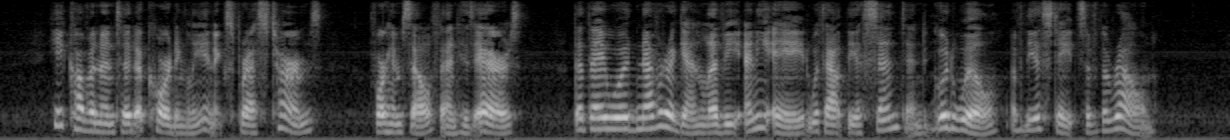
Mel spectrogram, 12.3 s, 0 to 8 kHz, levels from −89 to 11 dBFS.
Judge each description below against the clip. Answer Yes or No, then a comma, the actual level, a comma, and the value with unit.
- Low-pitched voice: No, high, 200 Hz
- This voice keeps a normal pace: Yes, average, 145 wpm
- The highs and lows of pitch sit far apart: Yes, wide, 6.8 semitones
